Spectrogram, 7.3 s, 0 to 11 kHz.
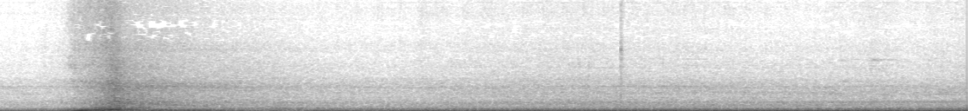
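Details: BMW M3 4.0L V8 after fixing a no-start by epoxying the loose starter trigger connector (starter about 7–8 months old): quick rev rises cleanly and drops back to a smooth, steady idle with no knocks or misses; healthy.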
